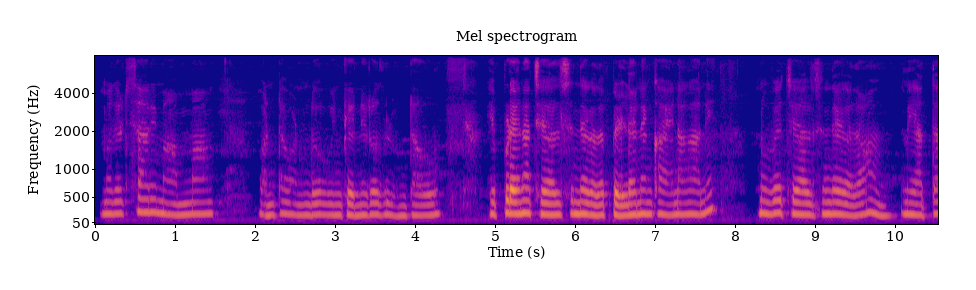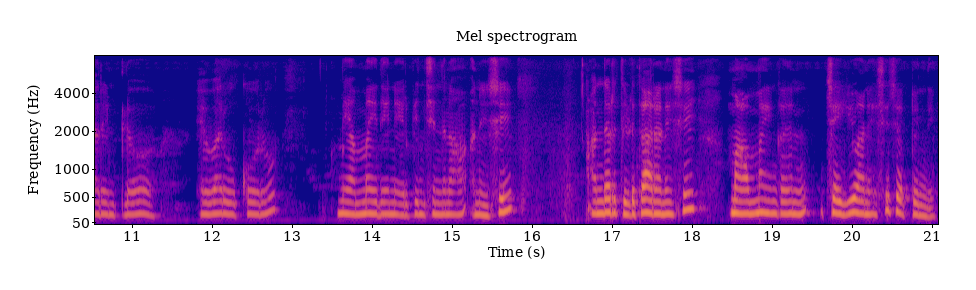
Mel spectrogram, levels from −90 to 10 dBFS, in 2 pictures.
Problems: background sounds at intervals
